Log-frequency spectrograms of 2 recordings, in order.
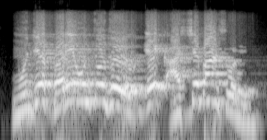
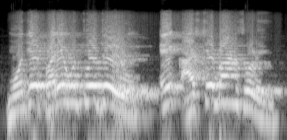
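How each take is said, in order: No difference in how they are said.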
